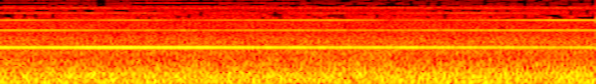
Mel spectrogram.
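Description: A pipe induction annealing line running: a steady high-pitched whine with fainter overtones over constant machinery noise.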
